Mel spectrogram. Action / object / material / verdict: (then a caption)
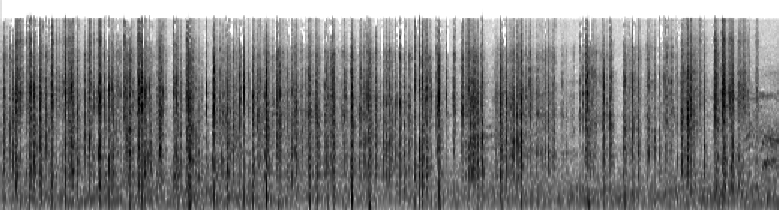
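tap / plastic computer keyboard / plastic / none. Fingertips type on and tap the keys of a black plastic computer keyboard held at the shoulder. A rapid, uneven stream of short, bright plastic clicks and taps comes through, each dying away almost at once, with very little low end.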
